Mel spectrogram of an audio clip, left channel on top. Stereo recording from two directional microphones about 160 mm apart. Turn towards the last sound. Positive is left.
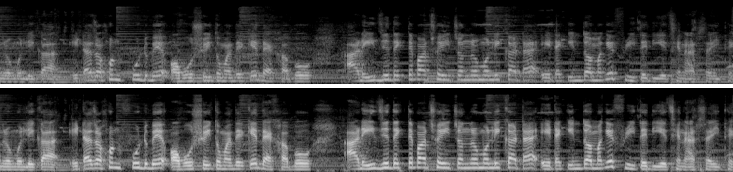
turn(degrees=-50)  # may be behind; listen again after turning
